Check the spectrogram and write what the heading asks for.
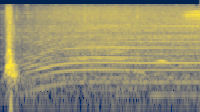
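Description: A toy chainsaw's engine sound. A click, then a steady motor drone that dips in pitch at first and then holds level.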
